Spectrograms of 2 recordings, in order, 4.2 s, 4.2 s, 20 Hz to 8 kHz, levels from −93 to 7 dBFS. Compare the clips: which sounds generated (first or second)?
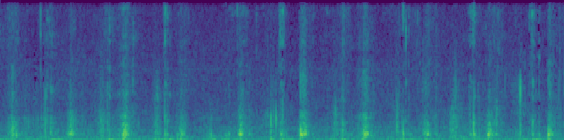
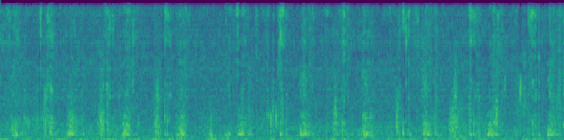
second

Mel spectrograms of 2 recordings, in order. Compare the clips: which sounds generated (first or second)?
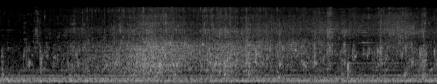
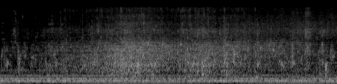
second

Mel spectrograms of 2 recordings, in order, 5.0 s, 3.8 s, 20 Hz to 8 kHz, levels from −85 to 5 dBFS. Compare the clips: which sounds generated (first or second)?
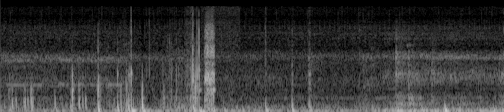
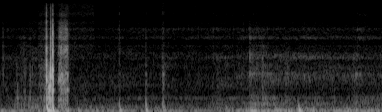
second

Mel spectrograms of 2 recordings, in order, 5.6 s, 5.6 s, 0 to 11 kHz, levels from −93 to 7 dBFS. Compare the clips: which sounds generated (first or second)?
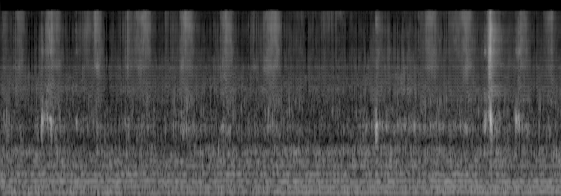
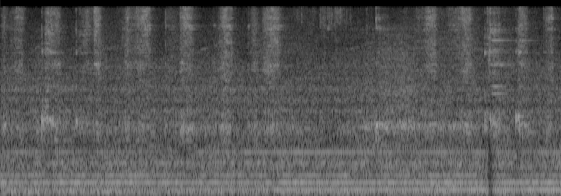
first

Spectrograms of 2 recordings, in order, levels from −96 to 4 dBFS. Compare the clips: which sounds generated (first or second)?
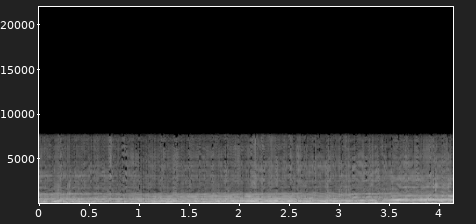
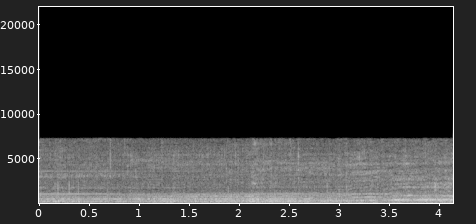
first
